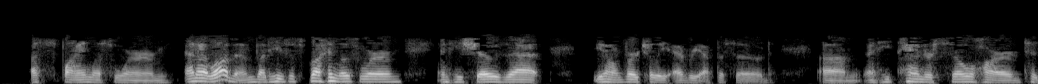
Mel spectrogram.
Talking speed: 160 wpm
